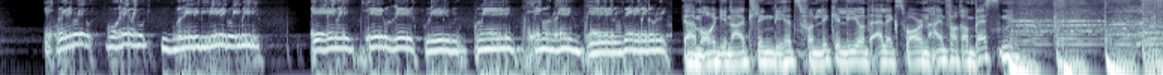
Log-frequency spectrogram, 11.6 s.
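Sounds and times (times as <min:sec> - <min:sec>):
person gargling a song melody: 0:00.4 - 0:06.8
speech: 0:00.5 - 0:10.6.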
